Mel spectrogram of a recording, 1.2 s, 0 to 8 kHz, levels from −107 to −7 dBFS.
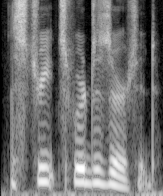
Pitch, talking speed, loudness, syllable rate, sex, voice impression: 190 Hz, 195 wpm, -16 LUFS, 6.4 syllables/s, female, feminine, very adult-like, intellectual, slightly calm, slightly strict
